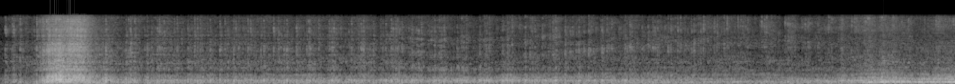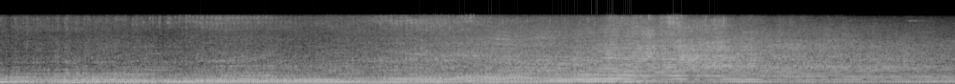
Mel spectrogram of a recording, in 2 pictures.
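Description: A NASCAR race car rumbles on a ride-along at Michigan International Speedway, a brief loud burst giving way to a steady engine drone that grows louder and rougher in the second half as the revs climb.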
